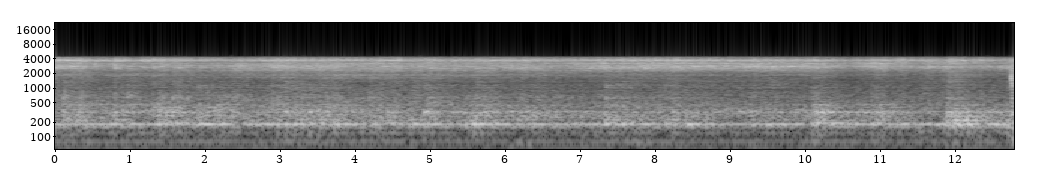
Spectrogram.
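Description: Amplified electronic noise played live: a loud, steady wall of hiss over a constant low hum, with no beat or melody.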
